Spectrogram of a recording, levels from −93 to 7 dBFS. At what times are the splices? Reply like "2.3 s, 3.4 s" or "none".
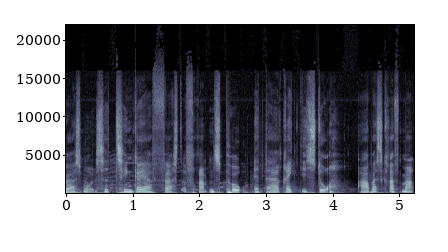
2.8 s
